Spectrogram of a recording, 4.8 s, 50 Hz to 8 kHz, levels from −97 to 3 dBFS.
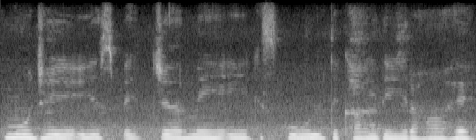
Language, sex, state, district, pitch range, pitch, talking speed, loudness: Hindi, female, Chhattisgarh, Raipur, 185-200 Hz, 195 Hz, 125 wpm, -12 LUFS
